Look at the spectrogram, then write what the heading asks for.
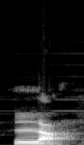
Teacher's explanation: तो जिन ध्वनियों का उच्चारण में जिह्वा का जो अग्रभाग है वो वक्ष को स्पर्श करता है, या फिर कह लीजिए श्वास जिह्वा के दोनों पार्श्वों से निकलती है, उसे पार्श्विक ध्वनि कहते हैं।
